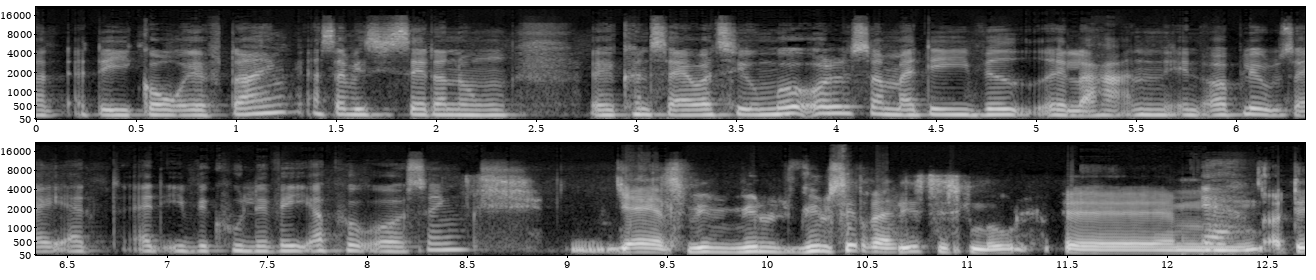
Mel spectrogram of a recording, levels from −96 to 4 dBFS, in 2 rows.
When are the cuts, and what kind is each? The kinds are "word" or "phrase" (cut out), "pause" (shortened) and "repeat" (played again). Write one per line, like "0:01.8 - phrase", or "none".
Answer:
none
